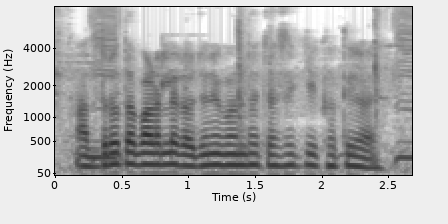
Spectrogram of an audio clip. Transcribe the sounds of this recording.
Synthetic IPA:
a̰d̪ɾɔt̪abaɽaleɾɔd͡ʒoniɡɔnd̪ʱat͡ʃas̬ikikʰot̪iɦɔe

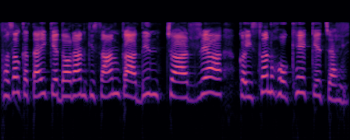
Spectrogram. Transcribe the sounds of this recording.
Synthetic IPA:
pʰəsəlkət̪aːiked̪ɔːɾaːnkisaːnkad̪int͡ʃaɾjakəɪsənɦokʰeket͡ʃaːɦi

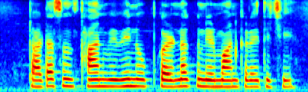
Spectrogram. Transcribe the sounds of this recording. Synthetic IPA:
ʈaʈasə̃nst̪ʰanʋibʱinːupkəɾnəkniɾmankəɾəjt̪t͡ʃʰi

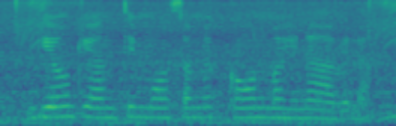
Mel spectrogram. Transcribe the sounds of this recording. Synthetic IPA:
ɡeõkeɐ̃nt̪ɪmːɔːsəmːẽkɔːnmɐɦiːnaːʋeːla̰ː

